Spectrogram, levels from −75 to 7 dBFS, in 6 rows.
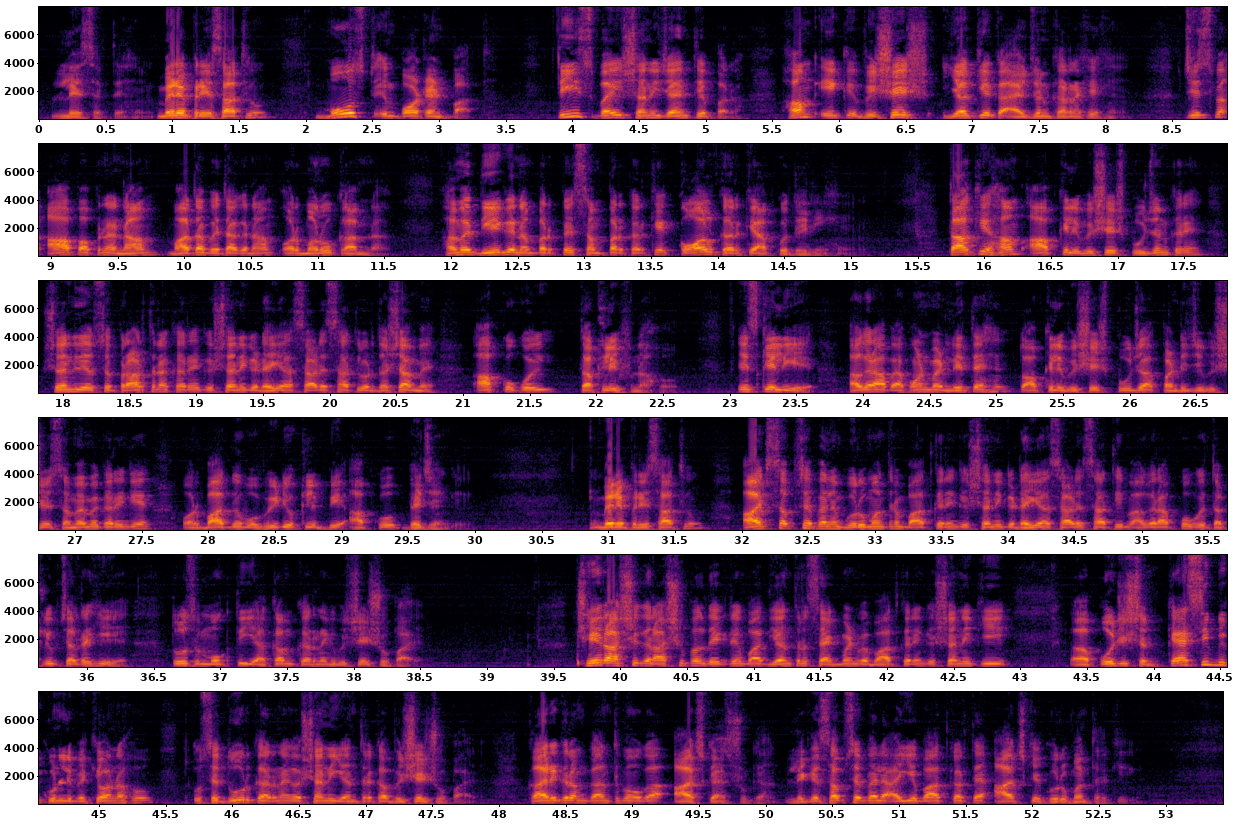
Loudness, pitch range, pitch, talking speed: -19 LUFS, 115-140 Hz, 125 Hz, 200 wpm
